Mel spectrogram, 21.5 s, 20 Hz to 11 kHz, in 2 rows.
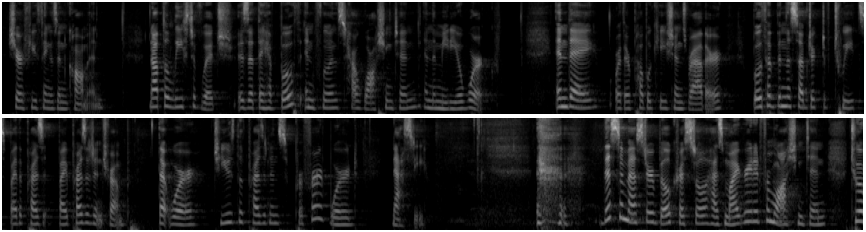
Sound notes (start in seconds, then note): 11.0 stammers; 17.4 laughs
